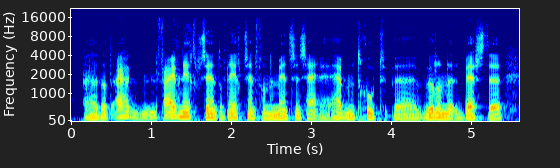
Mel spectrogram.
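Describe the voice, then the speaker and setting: The voice keeps a fairly even intonation over a quiet background. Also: man. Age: 40s. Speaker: business consultant; podcast host or guest. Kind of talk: casual chat. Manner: halting. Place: studio. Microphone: studio mic.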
